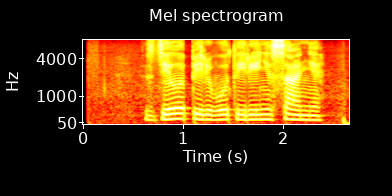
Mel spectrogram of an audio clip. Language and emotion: Russian, neutral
